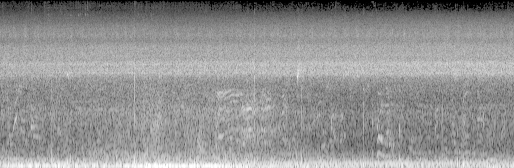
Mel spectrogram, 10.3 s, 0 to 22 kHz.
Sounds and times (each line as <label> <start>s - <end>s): Traffic sound 0.0s - 7.5s
Cicadas 0.0s - 10.2s
play basketball 4.4s - 10.2s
